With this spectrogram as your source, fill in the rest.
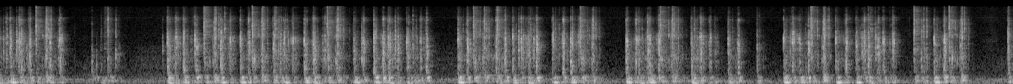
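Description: Both hands type quickly with their fingertips on a black plastic RGB backlit computer keyboard. Rapid, bright clacking keystrokes come in dense bursts, separated by brief pauses, with low thumps from the keys bottoming out under the sharp clicks.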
